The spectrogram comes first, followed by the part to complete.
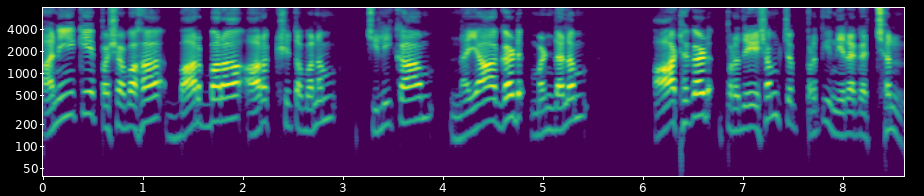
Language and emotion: Sanskrit, neutral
